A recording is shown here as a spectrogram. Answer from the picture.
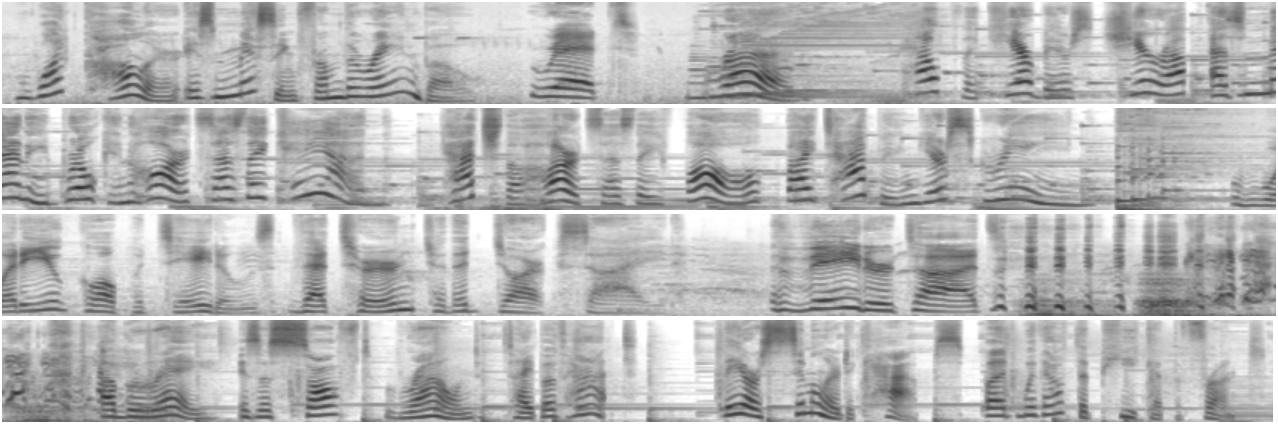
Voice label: english american e-learning; professional American voice actor, singer, and master whistle

